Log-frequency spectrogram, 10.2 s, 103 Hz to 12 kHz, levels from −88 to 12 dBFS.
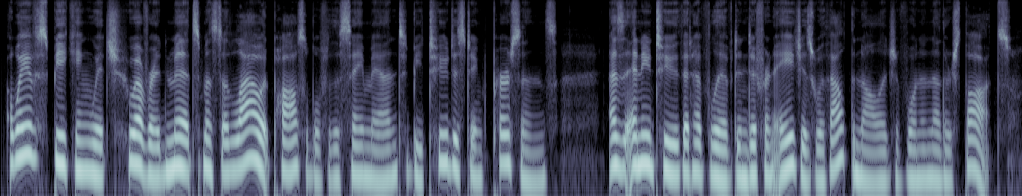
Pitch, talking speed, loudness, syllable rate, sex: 185 Hz, 210 wpm, -17 LUFS, 5.8 syllables/s, female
